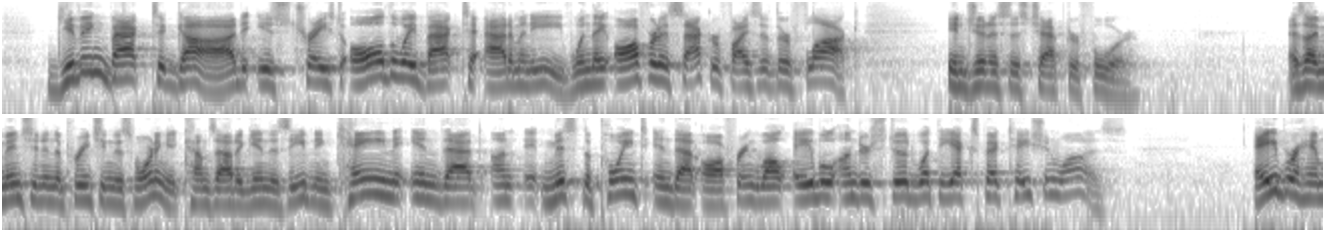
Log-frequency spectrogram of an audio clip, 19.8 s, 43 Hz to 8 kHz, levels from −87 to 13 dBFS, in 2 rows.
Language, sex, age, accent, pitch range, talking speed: English, male, 40-59, American, 160-225 Hz, 170 wpm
